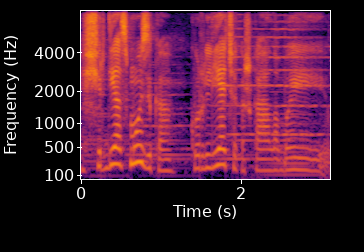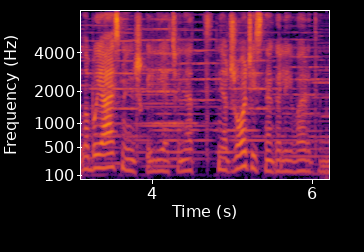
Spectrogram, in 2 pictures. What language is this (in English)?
Lithuanian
